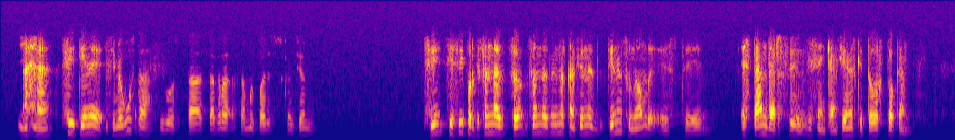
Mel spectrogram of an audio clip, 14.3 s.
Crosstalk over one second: none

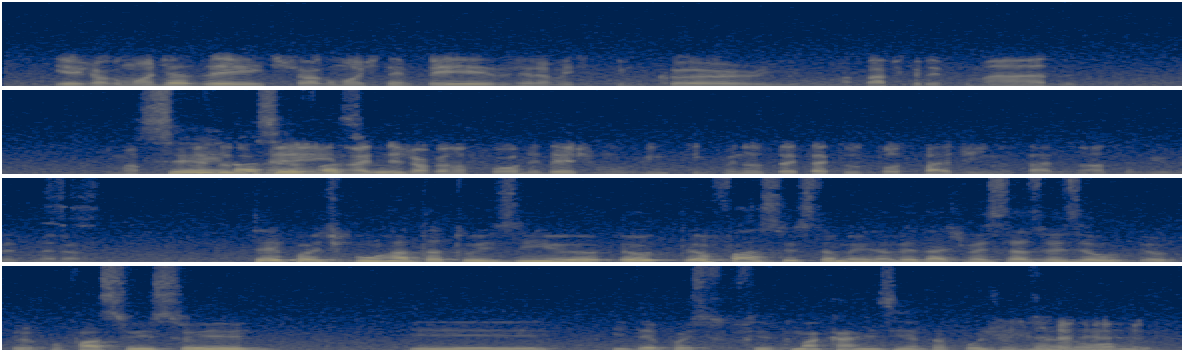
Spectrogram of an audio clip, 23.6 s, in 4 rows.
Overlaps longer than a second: present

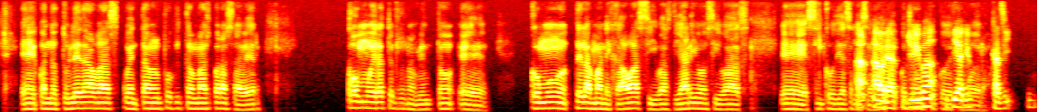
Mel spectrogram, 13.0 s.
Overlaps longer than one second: present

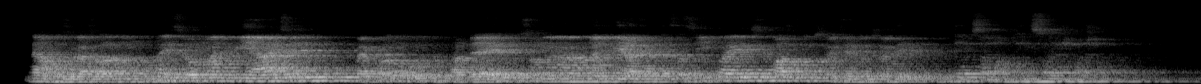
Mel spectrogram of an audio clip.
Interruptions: none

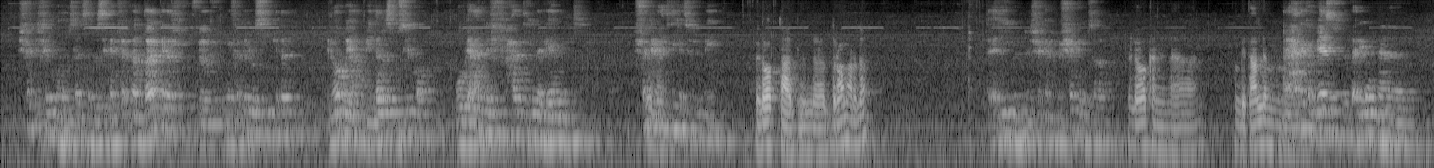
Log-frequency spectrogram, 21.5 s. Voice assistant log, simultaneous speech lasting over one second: none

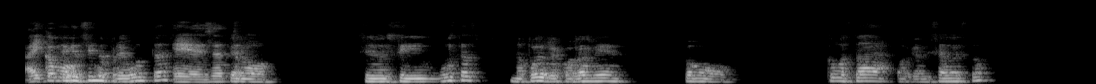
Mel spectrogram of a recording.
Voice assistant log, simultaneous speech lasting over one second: none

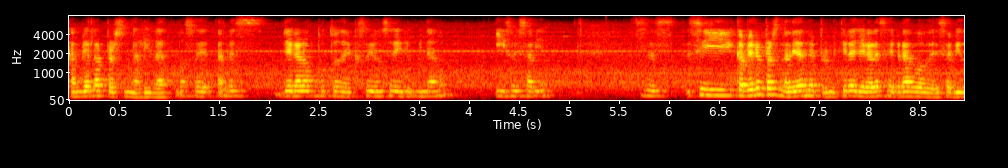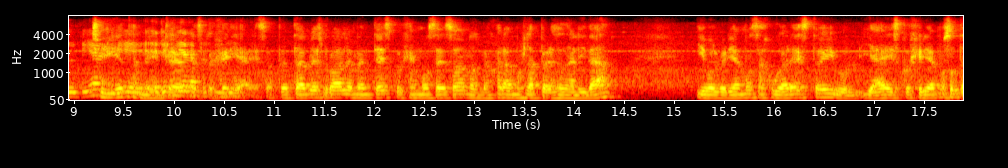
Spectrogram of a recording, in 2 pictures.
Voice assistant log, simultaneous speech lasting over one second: present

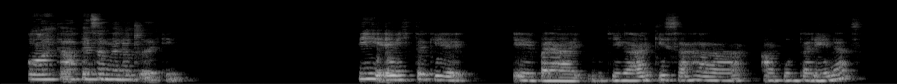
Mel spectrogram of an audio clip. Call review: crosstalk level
none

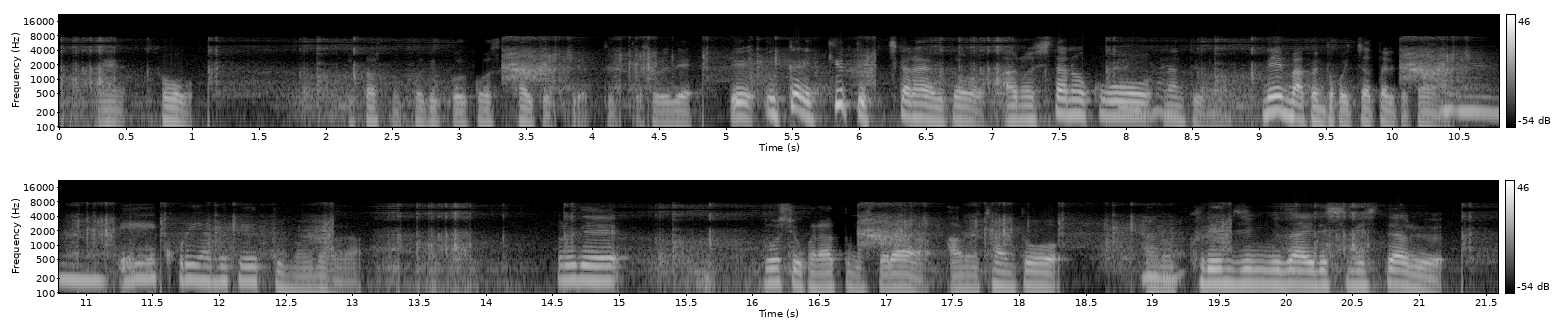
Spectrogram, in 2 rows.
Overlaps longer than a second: none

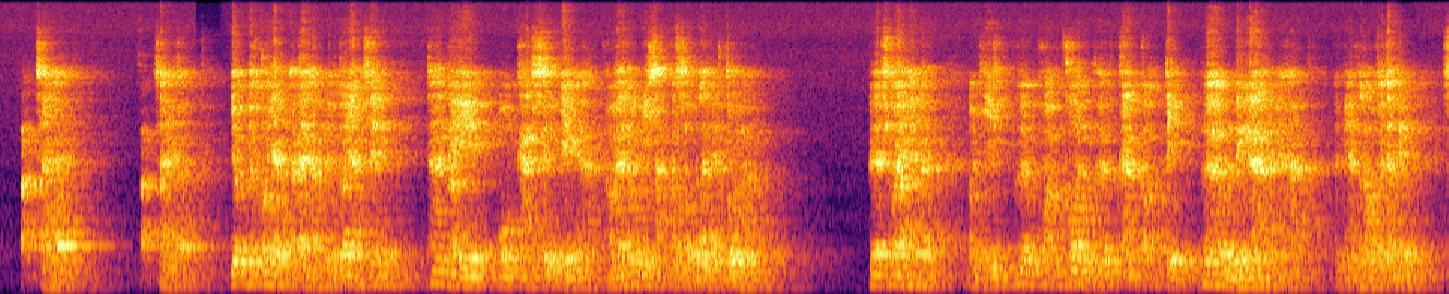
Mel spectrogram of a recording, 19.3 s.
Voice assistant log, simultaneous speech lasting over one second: none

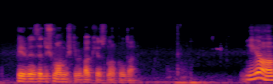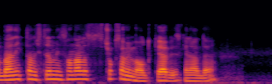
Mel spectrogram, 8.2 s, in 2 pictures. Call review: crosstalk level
none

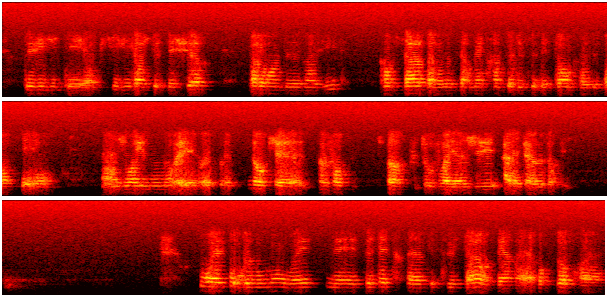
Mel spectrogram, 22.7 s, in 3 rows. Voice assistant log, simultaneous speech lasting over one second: none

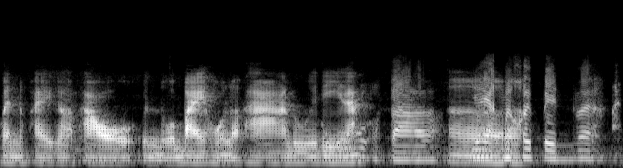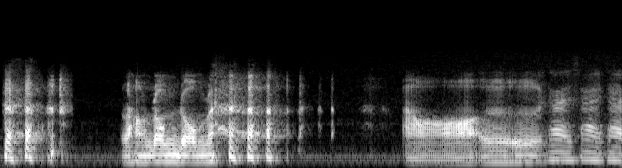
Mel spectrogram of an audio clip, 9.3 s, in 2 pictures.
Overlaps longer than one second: none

